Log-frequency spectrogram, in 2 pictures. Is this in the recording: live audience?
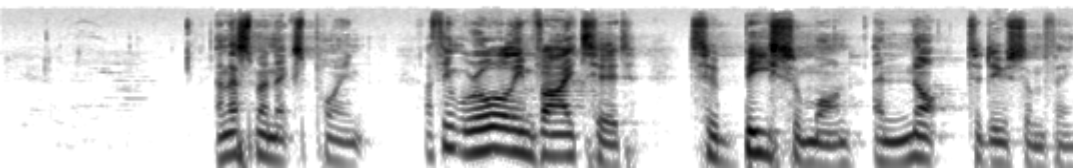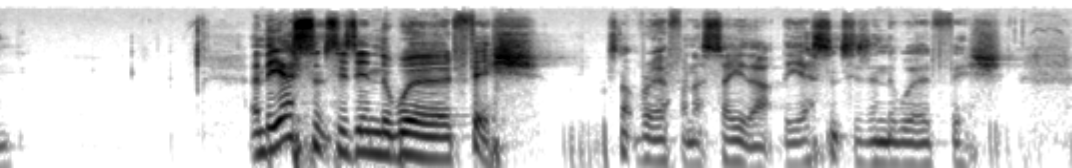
yes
